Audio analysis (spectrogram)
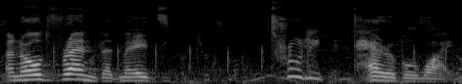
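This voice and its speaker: A woman's voice: fairly low pitch, sing-song, slow. A woman playing a confident, playful Greek warrior adventurer in a video game, with a Greek accent. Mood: tipsy, playful. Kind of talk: video game cutscene dialogue.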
